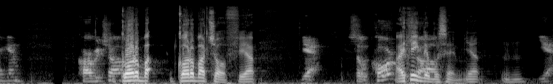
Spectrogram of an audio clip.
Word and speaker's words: Gorbachev: Can you pronounce his name again? Gorbachev.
